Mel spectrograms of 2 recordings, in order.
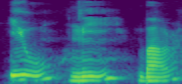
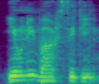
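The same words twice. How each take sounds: First: university slowly split into five syllables; university broken up for learners, one syllable at a time. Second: Said in the usual way. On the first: Shown as a demonstration. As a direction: say university very slowly, a pause after each syllable. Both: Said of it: "পাঁচটি syllable রয়েছে".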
